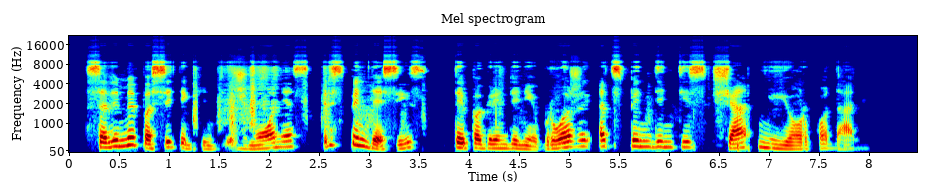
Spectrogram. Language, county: Lithuanian, Alytus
